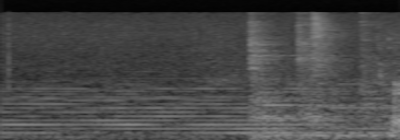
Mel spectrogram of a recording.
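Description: Schindler hydraulic elevator running up with a steady pitched hum, heard from inside the car, as it comes into the upper level. The hum fades about a second and a bit in as the car stops, and a rushing noise follows.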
